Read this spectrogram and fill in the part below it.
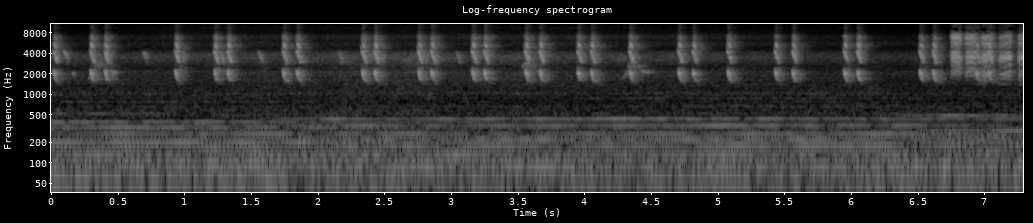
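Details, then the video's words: Hummingbird from Washington DC, USA, chipping steadily in short paired notes about twice a second, ending in a brief harsh chattering flurry. "Hummingbird | Bird noise"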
